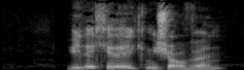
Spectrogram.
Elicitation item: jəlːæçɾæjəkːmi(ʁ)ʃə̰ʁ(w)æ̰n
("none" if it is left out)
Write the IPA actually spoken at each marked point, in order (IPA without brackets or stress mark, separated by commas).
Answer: none, v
